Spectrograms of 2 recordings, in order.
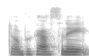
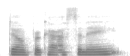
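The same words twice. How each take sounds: First: It is spoken quickly. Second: It is spoken slowly. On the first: "I couldn't keep up with all the words" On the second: "to say it again and to slow down"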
